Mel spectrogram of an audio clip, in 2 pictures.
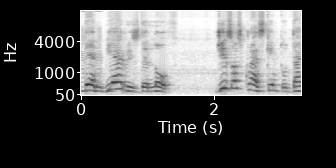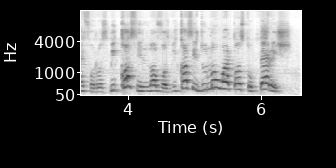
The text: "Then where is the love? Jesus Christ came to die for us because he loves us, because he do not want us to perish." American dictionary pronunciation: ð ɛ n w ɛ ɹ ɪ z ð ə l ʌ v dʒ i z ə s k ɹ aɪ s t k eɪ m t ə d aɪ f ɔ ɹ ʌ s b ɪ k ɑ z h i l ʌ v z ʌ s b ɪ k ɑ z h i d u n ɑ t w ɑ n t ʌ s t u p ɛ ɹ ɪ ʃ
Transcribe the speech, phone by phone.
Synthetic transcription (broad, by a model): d ɛ n w ɛ ɹ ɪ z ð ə l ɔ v dʒ i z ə s k ɹ aɪ s t k eɪ m t ə d aɪ f ɔ ɹ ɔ s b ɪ k ɑ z h i l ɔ v ɔ s b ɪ k ɑ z h i d u n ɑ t w ɑ n t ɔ s t u p ɛ ɹ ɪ ʃ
